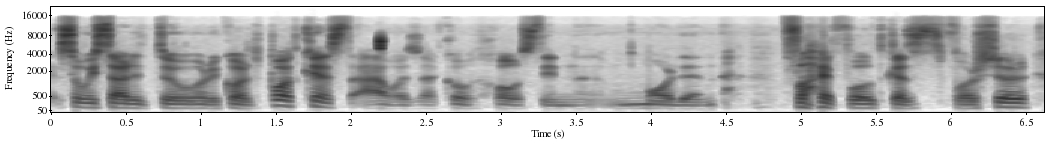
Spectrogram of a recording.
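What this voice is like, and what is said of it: Croatian accent in English. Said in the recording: “As you can hear by my accent, my native language is Croatian. ... you will struggle a bit with my English”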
